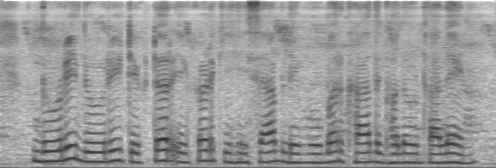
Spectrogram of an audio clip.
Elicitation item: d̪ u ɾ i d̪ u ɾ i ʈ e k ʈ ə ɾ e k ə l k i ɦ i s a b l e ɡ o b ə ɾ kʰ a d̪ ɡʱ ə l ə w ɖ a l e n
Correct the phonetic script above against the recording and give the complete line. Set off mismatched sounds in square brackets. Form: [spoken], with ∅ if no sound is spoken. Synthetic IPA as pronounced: d̪ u ɾ i d̪ u ɾ i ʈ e k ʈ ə ɾ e k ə [ɽ] k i ɦ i s a b l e ɡ o b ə ɾ kʰ a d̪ ɡʱ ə l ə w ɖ a l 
